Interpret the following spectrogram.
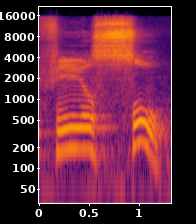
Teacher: Kemudian alladzi yuwaswisu fi sudurin nas, alladzi yuwaswisu, sinnya dibaca tipis, kemudian fi su, ya, shad berharokat dhammah, ini kita tebalkan agar tidak mirip dengan huruf sin ketika berharokat dhammah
